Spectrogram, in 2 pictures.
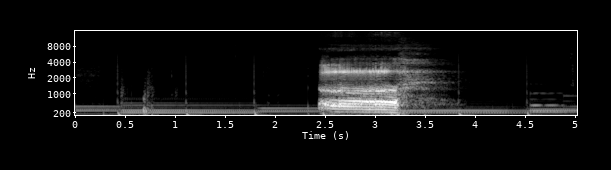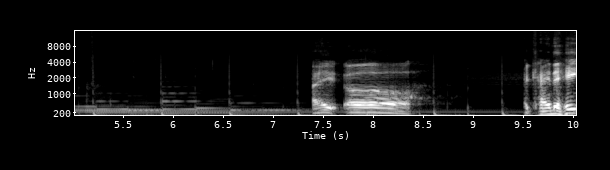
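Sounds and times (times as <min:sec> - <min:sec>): background music with low beat: 0:00.0 - 0:10.0
man groaning: 0:02.4 - 0:03.8, 0:07.7 - 0:08.4.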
